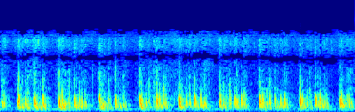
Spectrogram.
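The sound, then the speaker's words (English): The hooves of a horse being ridden clip-clop in a steady, quick rhythm, each step a sharp knock repeating in clustered beats. The hoofbeats are fairly loud, with no talking over them. “Now, you ride ahead and ask if we can water our horses.”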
